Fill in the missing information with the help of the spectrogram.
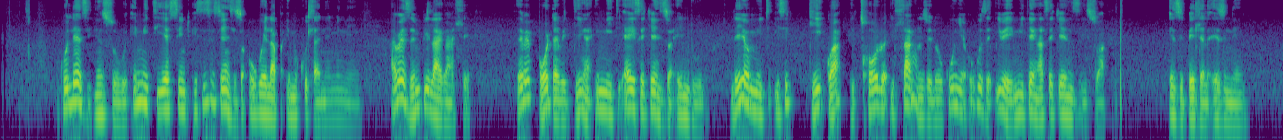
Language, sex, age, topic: North Ndebele, male, 36-49, health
